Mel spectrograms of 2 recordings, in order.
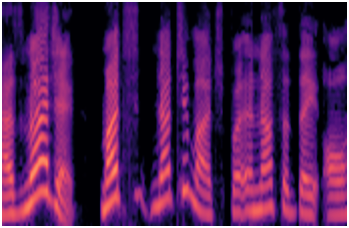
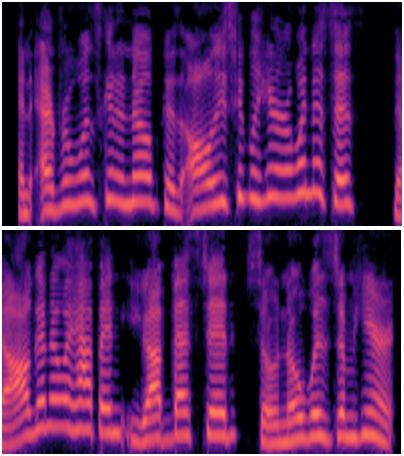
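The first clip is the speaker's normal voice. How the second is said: gloating challenge; 6 semitones higher, 3 dB louder than usual. Acted. Acting a triumphant challenge to rival.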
